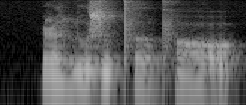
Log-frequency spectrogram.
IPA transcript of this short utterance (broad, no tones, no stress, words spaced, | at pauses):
ɭɤʎuzu pʰɤpʰɔː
